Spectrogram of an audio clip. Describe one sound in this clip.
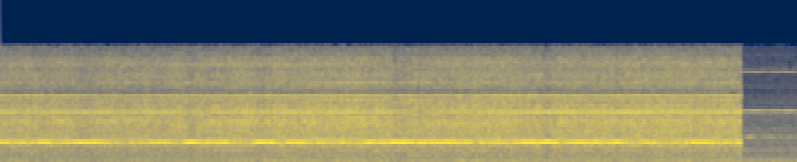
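A jet engine roars steadily with a high whine.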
